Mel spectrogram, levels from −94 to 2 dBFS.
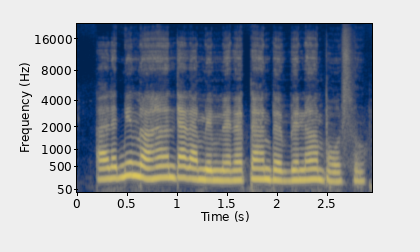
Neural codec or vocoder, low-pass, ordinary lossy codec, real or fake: codec, 44.1 kHz, 1.7 kbps, Pupu-Codec; none; none; fake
